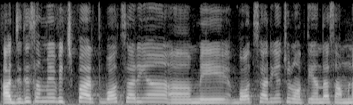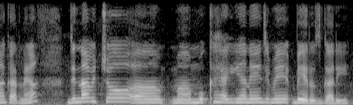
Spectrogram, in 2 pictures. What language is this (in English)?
Punjabi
